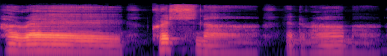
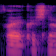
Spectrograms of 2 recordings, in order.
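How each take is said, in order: First: Very slow, each syllable stretched; really slowly. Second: Said in the usual way. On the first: Shown as a demonstration. Teaching dear souls the names, said really slowly. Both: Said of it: "I'll say the three names really slowly".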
